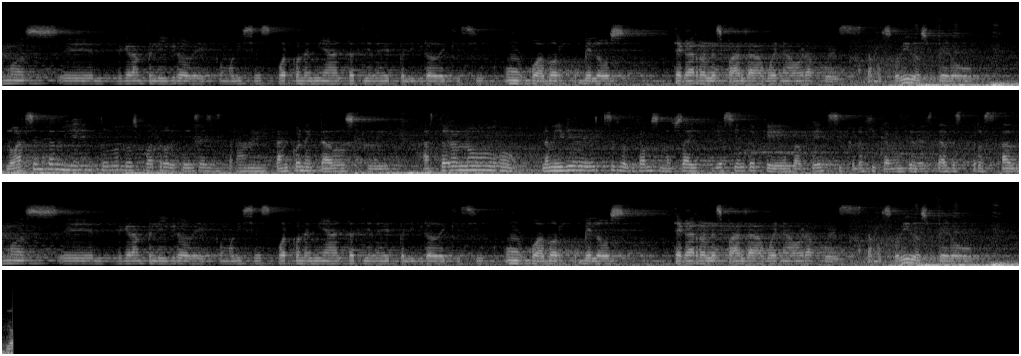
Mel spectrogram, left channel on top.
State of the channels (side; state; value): right; drops out; at 10.3 s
